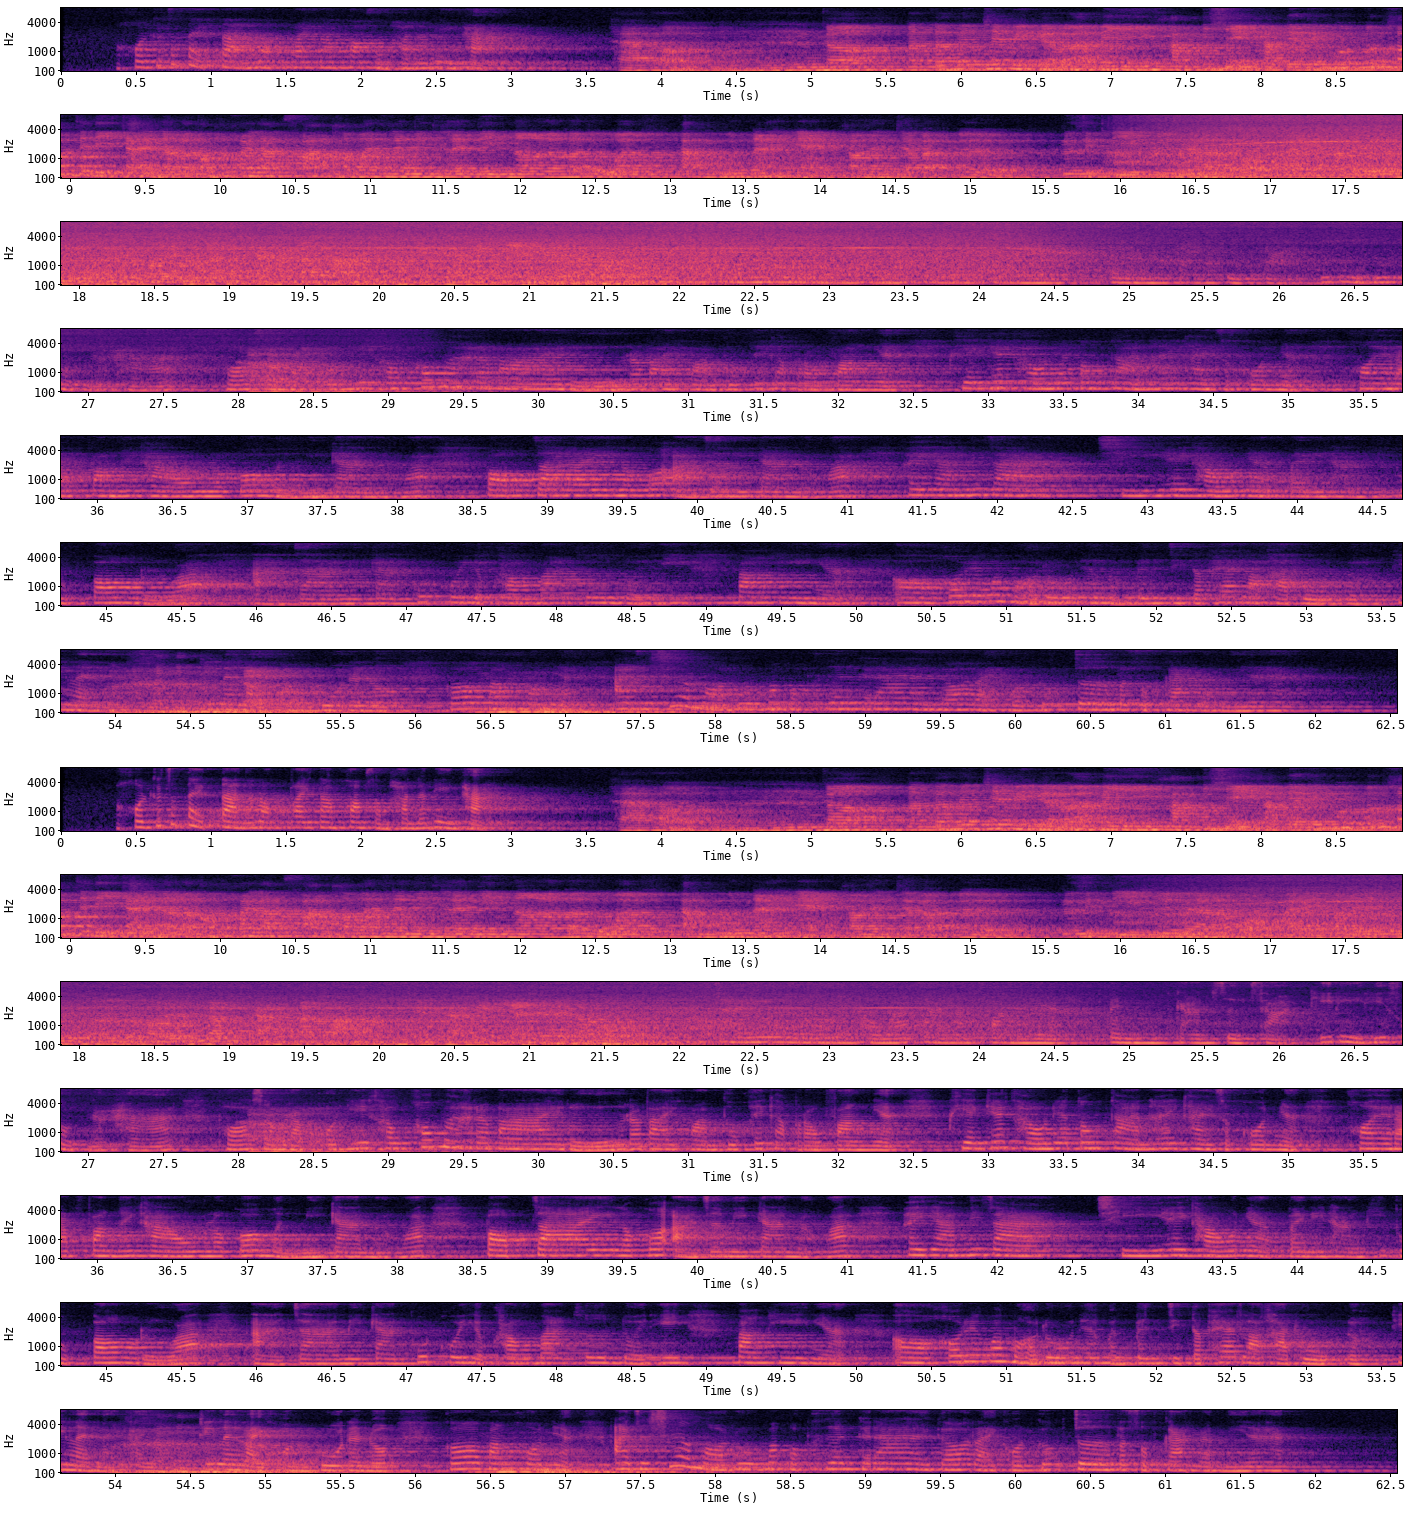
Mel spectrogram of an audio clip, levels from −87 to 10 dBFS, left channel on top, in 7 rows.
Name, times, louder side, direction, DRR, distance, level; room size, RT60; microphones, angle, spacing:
voice 1, 0.4-2.9 22.2-42.4 42.7-54.3 54.6-61.8, right 3 dB, 60° right, 5 dB, 0.4 m, -22 dB
voice 2, 3.7-15.2 15.6-21.8 28.0-28.6 53.9-55.3 56.3-57.0, equal, 10° left, -7 dB, 1.6 m, -20 dB
sound 1, 15.9-26.9, left 6 dB, 80° left, 0.4 m, -22 dB
10.5 x 4.6 x 3.7 m, 2.7 s
head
